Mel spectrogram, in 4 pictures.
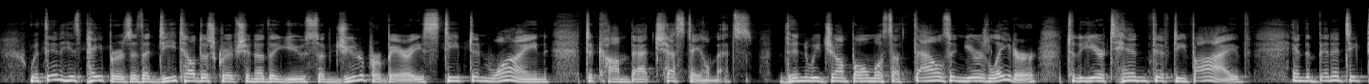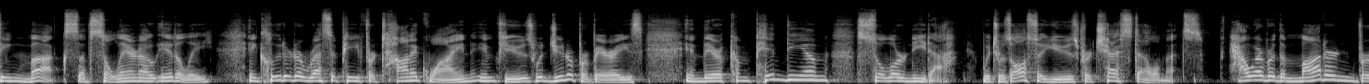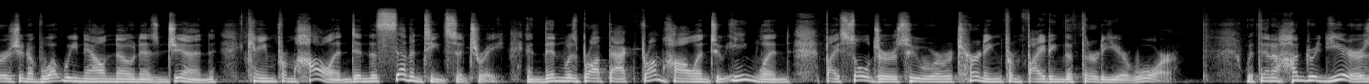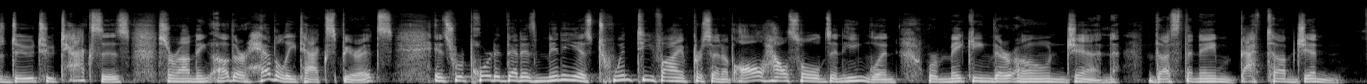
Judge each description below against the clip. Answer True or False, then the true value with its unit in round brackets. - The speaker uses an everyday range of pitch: True (4.9 semitones)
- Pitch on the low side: False (145 Hz)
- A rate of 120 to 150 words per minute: True (145 wpm)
